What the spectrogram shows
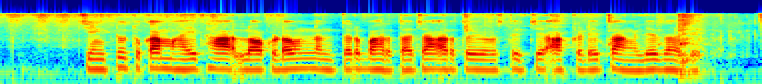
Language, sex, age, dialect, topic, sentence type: Marathi, male, 18-24, Southern Konkan, banking, statement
